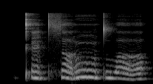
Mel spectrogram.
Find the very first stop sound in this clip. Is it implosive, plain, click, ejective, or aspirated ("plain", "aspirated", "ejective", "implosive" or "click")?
ejective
